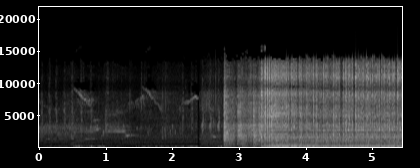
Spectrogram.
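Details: Turbo car freshly fuelled with E98, runs rich on the low end, kept under 4 psi. Catches after a few cranks, lumpy unsettled idle; tune is for a 6466 turbo with 1.05 housing but a Precision 7675 is now fitted.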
